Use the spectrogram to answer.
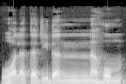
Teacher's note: واو کو ادا کرتے ہوئے ہونٹوں کو گول کرنا ہے، لام کو لمبا نہیں کرنا اور لام کو موٹا بھی نہیں کرنا، ٹھیک ہے۔ تا کو باریک پڑھنا ہے اور لمبا نہیں کرنا۔ زبر زیر پیش کو لمبا نہیں کیا جاتا، جن حروف کے اوپر زبر زیر پیش ہو ان کو لمبا نہیں کیا جاتا۔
